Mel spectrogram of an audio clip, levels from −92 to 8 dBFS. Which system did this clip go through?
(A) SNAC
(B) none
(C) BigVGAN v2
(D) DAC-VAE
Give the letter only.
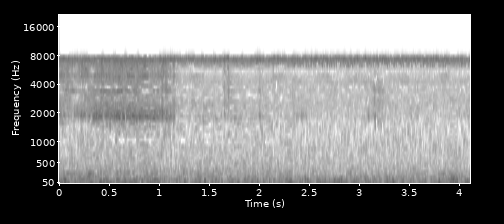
C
